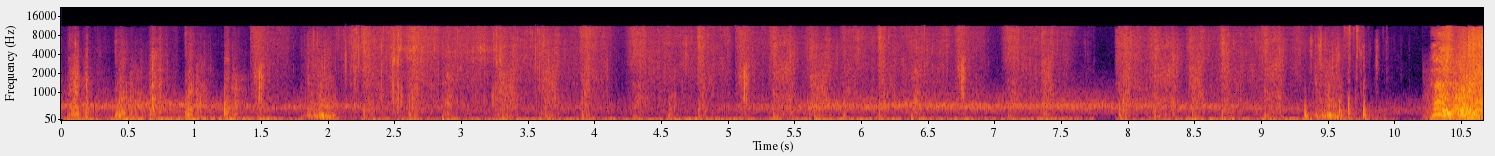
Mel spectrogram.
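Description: Footsteps crunch quickly over dry ground.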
